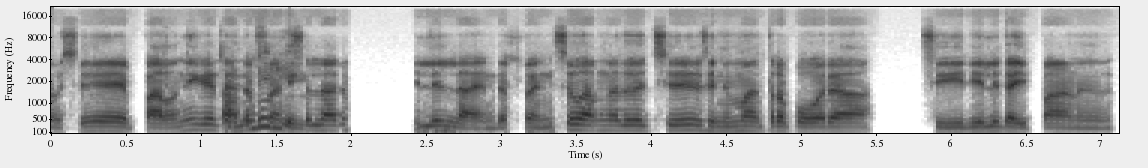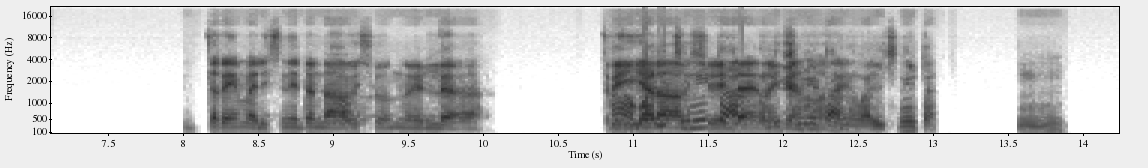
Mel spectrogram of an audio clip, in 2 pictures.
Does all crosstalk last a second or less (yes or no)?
no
